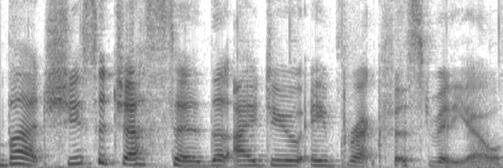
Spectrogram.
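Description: A woman at a fairly slow pace with lively intonation, music in the background. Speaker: art channel host. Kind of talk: casual tutorial vlog. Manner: casual, chatty.

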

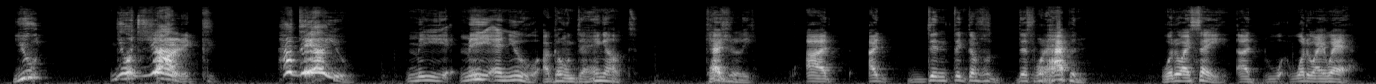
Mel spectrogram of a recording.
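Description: Putting on a character voice, a man speaks high-pitched at a fairly slow pace with long, frequent pauses. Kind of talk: comic overacting. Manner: pompous, melodramatic, flustered.

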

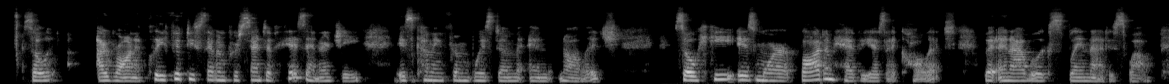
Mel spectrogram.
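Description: A plain, everyday voice moves at a fairly slow pace with ordinary pitch variation. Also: woman, fairly low pitch for a woman. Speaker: personality and relationship coach. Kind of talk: coaching conversation.

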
